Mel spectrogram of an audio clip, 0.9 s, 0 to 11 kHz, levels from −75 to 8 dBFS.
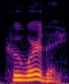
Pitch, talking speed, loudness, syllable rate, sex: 145 Hz, 205 wpm, -12 LUFS, 7.3 syllables/s, male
